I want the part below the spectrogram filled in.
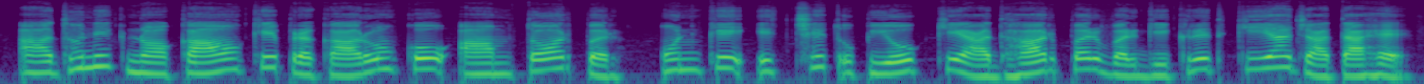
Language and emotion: Hindi, neutral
